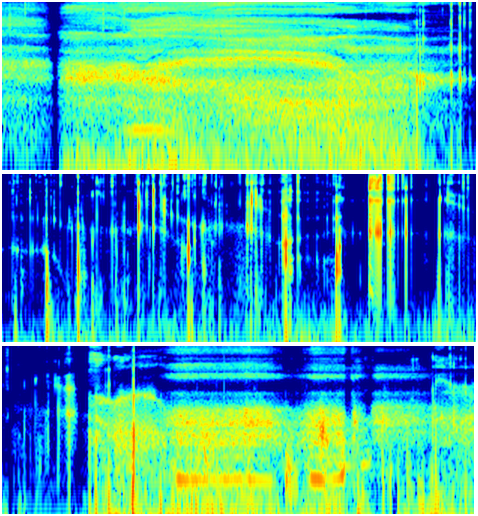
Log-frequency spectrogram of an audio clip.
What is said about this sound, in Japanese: そんじゃあここまで耐えたご褒美に。お菓子尽くすみたいなエッロいジュルジュルの耳なめやっちゃいまーす。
